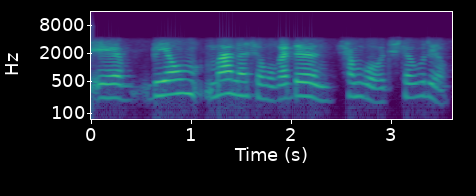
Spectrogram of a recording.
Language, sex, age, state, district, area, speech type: Bodo, female, 18-30, Assam, Kokrajhar, rural, conversation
